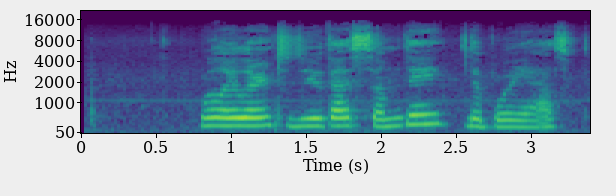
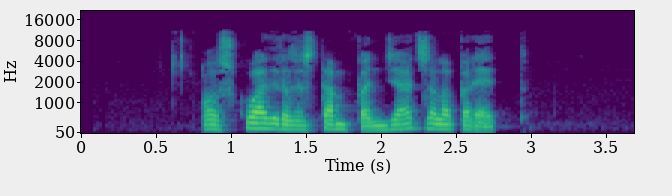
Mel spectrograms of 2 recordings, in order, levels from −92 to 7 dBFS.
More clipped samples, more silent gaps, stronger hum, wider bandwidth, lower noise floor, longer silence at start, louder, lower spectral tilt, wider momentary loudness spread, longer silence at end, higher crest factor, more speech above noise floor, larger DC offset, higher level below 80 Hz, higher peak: neither; neither; neither; first, 14 kHz vs 11.5 kHz; second, -49 dBFS vs -73 dBFS; about the same, 0.8 s vs 0.8 s; first, -17 LUFS vs -22 LUFS; second, -2 dB/octave vs -5.5 dB/octave; second, 10 LU vs 13 LU; second, 0.15 s vs 0.95 s; about the same, 16 dB vs 20 dB; second, 33 dB vs 52 dB; neither; first, -62 dBFS vs -72 dBFS; about the same, -2 dBFS vs -4 dBFS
